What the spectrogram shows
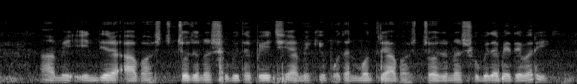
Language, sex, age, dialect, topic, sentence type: Bengali, male, 18-24, Standard Colloquial, banking, question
